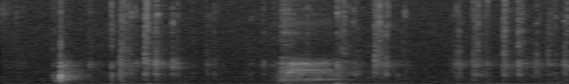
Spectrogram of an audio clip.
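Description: Typing on a computer keyboard, a word deleted and another typed: scattered soft key presses, with one sharper click about half a second in.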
